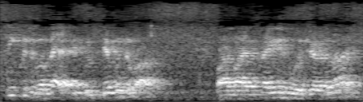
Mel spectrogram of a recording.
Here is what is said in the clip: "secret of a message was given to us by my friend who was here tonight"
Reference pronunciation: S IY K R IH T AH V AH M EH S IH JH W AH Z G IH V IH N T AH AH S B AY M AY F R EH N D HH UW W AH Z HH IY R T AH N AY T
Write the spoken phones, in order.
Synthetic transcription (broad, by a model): S IY K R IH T AH V AH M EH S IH CH W AH Z G IH V IH N T AH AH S B AY M AY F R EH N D HH UW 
